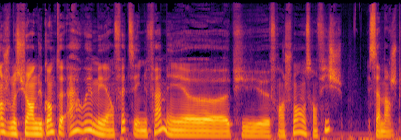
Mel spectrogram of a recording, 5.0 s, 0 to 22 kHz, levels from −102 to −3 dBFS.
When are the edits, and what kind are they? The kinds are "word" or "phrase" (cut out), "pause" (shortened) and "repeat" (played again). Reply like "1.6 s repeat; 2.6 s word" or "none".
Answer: none

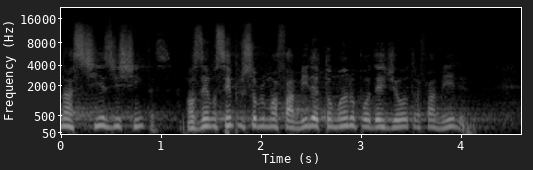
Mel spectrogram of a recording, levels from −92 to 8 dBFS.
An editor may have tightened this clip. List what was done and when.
1.2 s pause

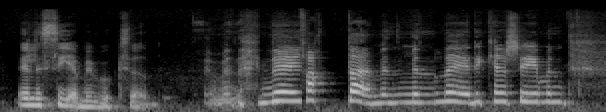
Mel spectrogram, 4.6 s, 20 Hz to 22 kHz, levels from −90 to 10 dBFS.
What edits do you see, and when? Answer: 1.9 s word; 2.2 s word; 3.2 s word

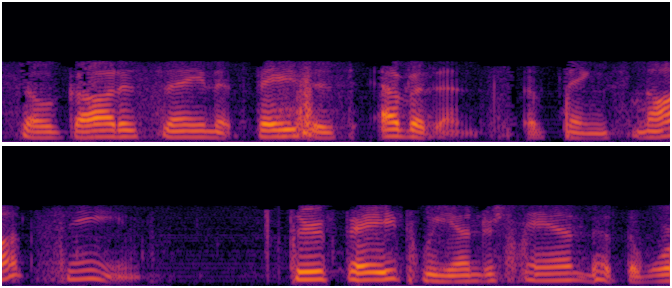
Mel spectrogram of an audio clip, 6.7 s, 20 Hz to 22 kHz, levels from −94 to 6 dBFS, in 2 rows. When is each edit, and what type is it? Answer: 4.7 s pause

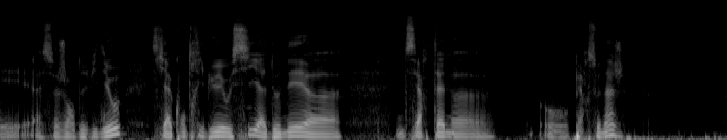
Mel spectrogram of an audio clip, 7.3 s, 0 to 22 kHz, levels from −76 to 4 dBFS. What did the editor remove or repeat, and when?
1.5 s word; 4.5 s word

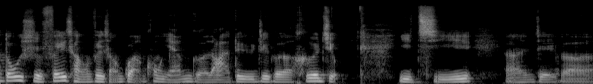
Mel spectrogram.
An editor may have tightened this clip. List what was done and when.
none

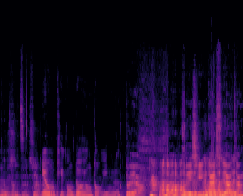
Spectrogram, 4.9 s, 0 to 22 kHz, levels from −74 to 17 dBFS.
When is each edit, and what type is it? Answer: none

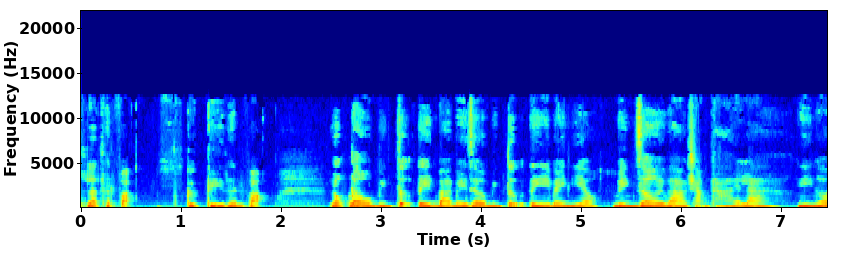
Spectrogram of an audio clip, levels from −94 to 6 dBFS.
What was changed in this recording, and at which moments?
3.7 s phrase; 5.2 s pause

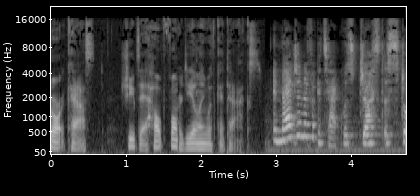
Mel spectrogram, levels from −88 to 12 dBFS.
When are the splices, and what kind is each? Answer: 1.1 s word; 1.7 s phrase; 2.2 s word; 2.9 s pause; 3.6 s word

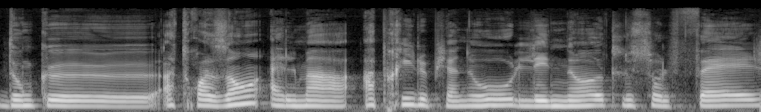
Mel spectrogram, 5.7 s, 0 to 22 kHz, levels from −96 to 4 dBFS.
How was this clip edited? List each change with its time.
none

